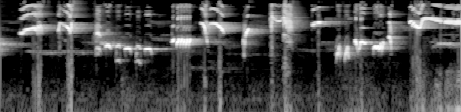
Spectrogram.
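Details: Male orange-headed thrush in full ngeplong song, played to coax a thrush that has gone quiet: quick run of bright, high whistles and slurred notes, some falling, others rising, packed closely with short gaps.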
